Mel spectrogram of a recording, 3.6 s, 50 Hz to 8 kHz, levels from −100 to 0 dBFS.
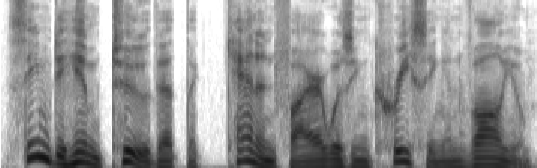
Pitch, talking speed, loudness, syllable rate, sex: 120 Hz, 220 wpm, -17 LUFS, 5.7 syllables/s, male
